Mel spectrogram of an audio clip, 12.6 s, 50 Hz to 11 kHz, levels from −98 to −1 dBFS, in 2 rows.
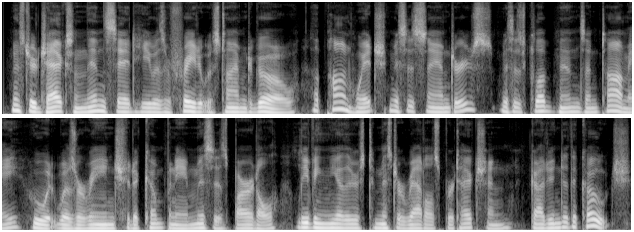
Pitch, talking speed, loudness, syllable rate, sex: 125 Hz, 185 wpm, -17 LUFS, 2.9 syllables/s, male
